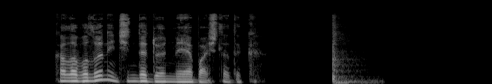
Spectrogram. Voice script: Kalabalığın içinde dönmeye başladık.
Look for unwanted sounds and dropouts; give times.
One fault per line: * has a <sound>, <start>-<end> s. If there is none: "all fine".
* has a thud, 3.3-3.9 s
